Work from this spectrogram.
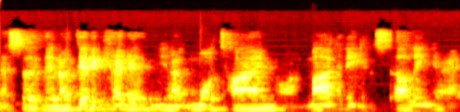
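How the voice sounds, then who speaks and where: Here a man speaks at a medium pitch with an Australian accent. His delivery is fairly quick and somewhat breathy. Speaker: Excel trainer and blogger. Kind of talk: interview.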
